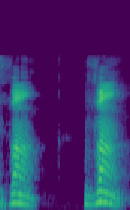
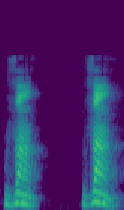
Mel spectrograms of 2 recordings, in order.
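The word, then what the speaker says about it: vingt: 19, 20 is pronounced as va, va. In is pronounced as a. It's the nasal sound. So the 20 will be pronounced as va, va.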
